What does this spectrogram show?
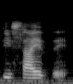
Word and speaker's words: decided: are tricky yeah so with decided you're saying yeah you're saying de decide that they and so once you get to the ending of decided this you're you're pronouncing Spanish D's instead of instead of English D's yeah this would be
